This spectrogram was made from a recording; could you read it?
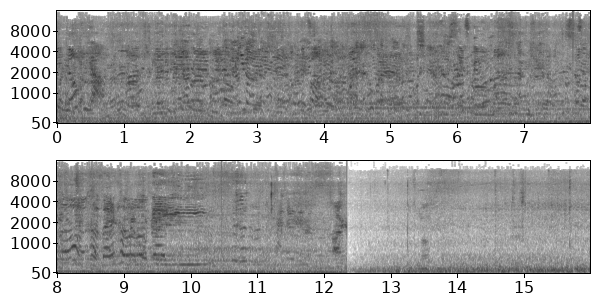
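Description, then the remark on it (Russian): Dense overlapping chatter of many passengers, foreign students from India, inside a crowded bus, with a steady low engine rumble underneath; the voices cut out abruptly near the end, leaving mostly the vehicle's drone. “Переполненный автобус, я не знаю.”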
